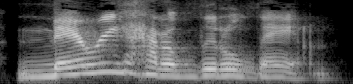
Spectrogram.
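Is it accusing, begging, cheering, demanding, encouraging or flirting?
accusing. It sounds accusing.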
